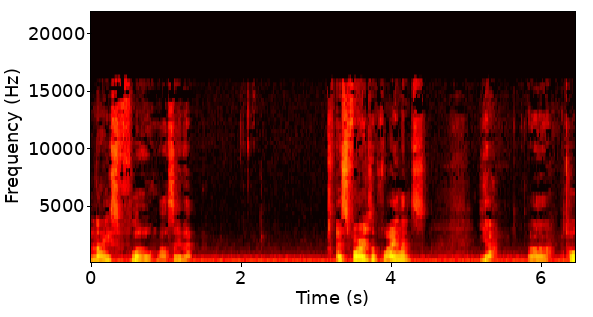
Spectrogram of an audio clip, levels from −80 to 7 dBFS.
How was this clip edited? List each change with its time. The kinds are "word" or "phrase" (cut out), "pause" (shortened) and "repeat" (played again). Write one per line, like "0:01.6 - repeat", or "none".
none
